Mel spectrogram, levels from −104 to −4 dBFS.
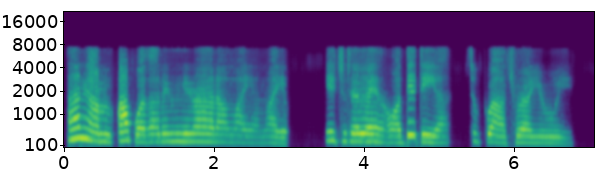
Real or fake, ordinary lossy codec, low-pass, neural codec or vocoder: fake; none; 7.2 kHz; codec, 16 kHz, 0.5 kbps, X-Codec, HuBERT features, trained on general audio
